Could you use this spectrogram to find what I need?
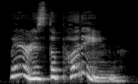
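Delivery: a mildly puzzled mum, lifted in pitch; confused mother. Acted. Teacher reads mother asking about the pudding, confused. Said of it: "The mom's confused".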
